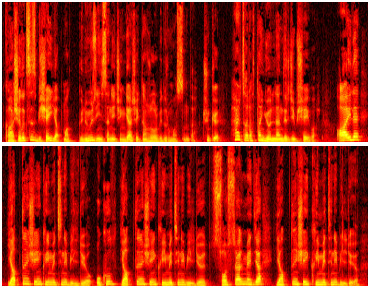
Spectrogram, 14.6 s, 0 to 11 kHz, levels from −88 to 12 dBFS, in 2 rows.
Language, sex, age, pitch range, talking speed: Turkish, male, 30-49, 140-190 Hz, 155 wpm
